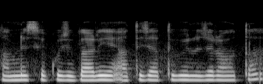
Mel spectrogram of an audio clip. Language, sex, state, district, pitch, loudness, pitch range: Bhojpuri, female, Bihar, East Champaran, 205 Hz, -16 LUFS, 200-210 Hz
